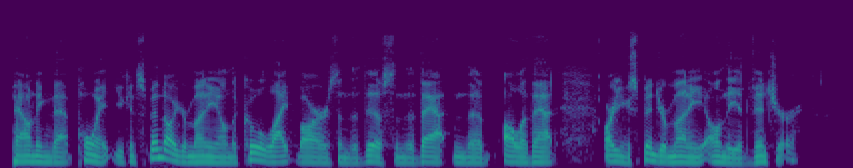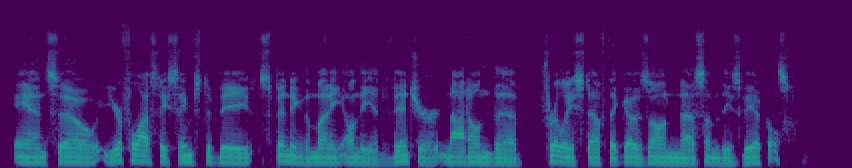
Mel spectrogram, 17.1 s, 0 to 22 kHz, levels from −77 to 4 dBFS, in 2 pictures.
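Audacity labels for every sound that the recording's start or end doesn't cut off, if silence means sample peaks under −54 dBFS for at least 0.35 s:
8.670000	16.470000	sound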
